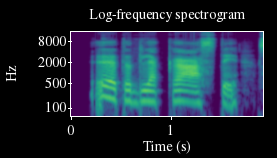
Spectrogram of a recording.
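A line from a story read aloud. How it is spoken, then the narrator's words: Through gritted teeth. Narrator (Russian): сквозь зубы объяснил Гест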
